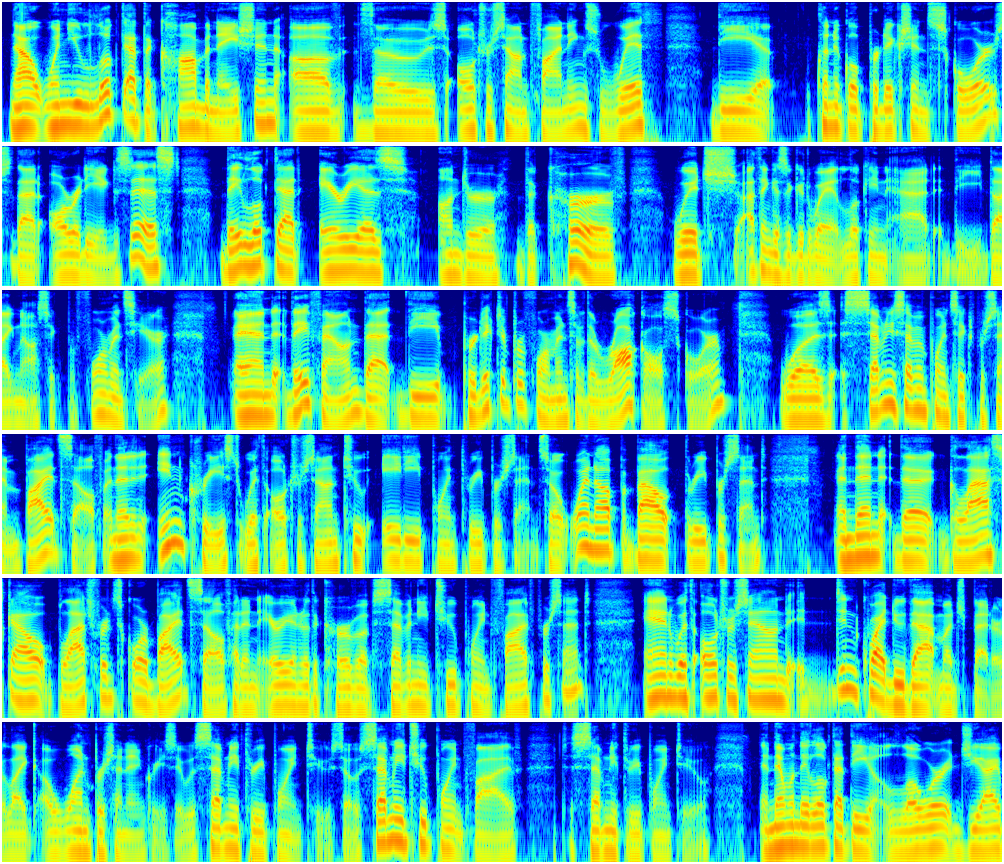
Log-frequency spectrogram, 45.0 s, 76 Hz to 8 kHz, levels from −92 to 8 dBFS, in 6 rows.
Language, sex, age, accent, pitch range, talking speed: English, male, 20-39, American, 105-130 Hz, 180 wpm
